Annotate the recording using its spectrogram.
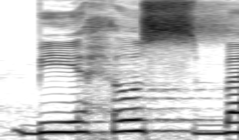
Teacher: Mad tabi'inya alif didahului fathah, kemudian huruf yang disukunkannya nun. Maka baknya panjang, boleh 2 atau 4 atau 6 harokat, asal konsisten dalam sekali baca. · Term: mad arid li sukun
